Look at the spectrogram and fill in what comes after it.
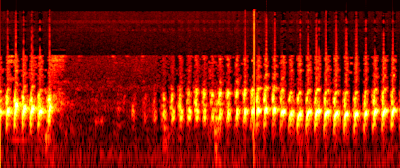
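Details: Civet calling for a mate, a sound used as a hunting lure: a rapid, steady series of short nasal pulses, about four to five per second, after a brief opening burst and a quiet gap.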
